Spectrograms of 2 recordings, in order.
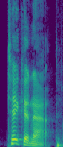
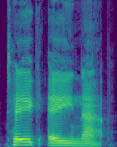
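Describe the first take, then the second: First: The vowel in 'a' is a weak schwa. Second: The vowel in 'a' is full and strong. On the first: The speaker calls it right. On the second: The speaker calls it wrong.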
